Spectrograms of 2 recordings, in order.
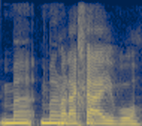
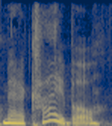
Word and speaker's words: Maracaibo: Maracaibo. – Maracaibo.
